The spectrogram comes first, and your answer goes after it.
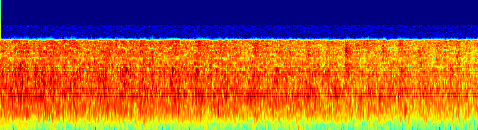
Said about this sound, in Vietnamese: Một lần nữa xin toàn thể hội chúng một tràng pháo tay thật lớn để tri ân và biết đạo sư.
